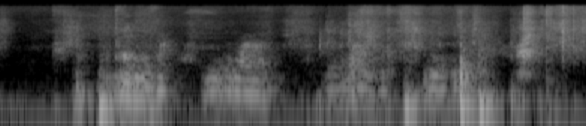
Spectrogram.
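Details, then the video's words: Blue roan working cocker spaniels Minnie and Hugo play fighting in a small room, giving rumbling growls and whiny, wavering grumbles that rise and fall over a few seconds, with scuffling thumps. "working cocker spaniel/ Dog tv / play fighting"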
